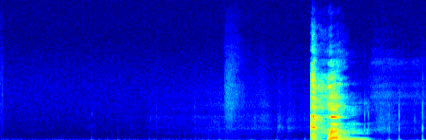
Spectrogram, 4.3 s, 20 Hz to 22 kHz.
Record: {"cough_length": "4.3 s", "cough_amplitude": 12109, "cough_signal_mean_std_ratio": 0.23, "survey_phase": "beta (2021-08-13 to 2022-03-07)", "age": "18-44", "gender": "Male", "wearing_mask": "No", "symptom_cough_any": true, "symptom_new_continuous_cough": true, "symptom_runny_or_blocked_nose": true, "symptom_sore_throat": true, "symptom_change_to_sense_of_smell_or_taste": true, "symptom_onset": "2 days", "smoker_status": "Never smoked", "respiratory_condition_asthma": false, "respiratory_condition_other": false, "recruitment_source": "Test and Trace", "submission_delay": "1 day", "covid_test_result": "Positive", "covid_test_method": "RT-qPCR", "covid_ct_value": 25.5, "covid_ct_gene": "N gene"}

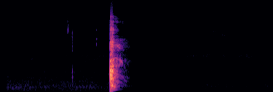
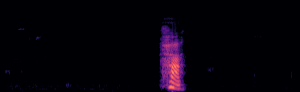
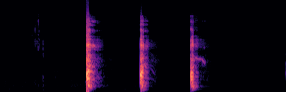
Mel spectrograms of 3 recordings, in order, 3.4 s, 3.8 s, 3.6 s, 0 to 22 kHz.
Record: {"cough_length": "3.4 s", "cough_amplitude": 32768, "cough_signal_mean_std_ratio": 0.11, "exhalation_length": "3.8 s", "exhalation_amplitude": 32264, "exhalation_signal_mean_std_ratio": 0.16, "three_cough_length": "3.6 s", "three_cough_amplitude": 32768, "three_cough_signal_mean_std_ratio": 0.17, "survey_phase": "beta (2021-08-13 to 2022-03-07)", "age": "45-64", "gender": "Female", "wearing_mask": "No", "symptom_none": true, "smoker_status": "Never smoked", "respiratory_condition_asthma": false, "respiratory_condition_other": false, "recruitment_source": "REACT", "submission_delay": "4 days", "covid_test_result": "Negative", "covid_test_method": "RT-qPCR", "influenza_a_test_result": "Negative", "influenza_b_test_result": "Negative"}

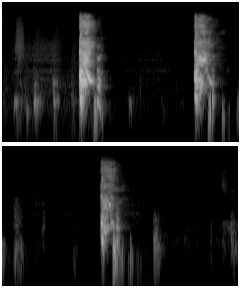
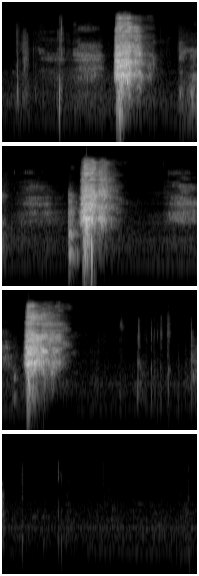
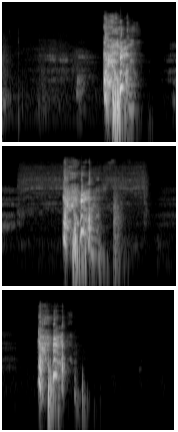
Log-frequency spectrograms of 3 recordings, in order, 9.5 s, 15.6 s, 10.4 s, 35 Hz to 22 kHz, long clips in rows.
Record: {"cough_length": "9.5 s", "cough_amplitude": 27739, "cough_signal_mean_std_ratio": 0.22, "exhalation_length": "15.6 s", "exhalation_amplitude": 30491, "exhalation_signal_mean_std_ratio": 0.26, "three_cough_length": "10.4 s", "three_cough_amplitude": 32541, "three_cough_signal_mean_std_ratio": 0.28, "survey_phase": "alpha (2021-03-01 to 2021-08-12)", "age": "65+", "gender": "Female", "wearing_mask": "No", "symptom_none": true, "symptom_onset": "8 days", "smoker_status": "Never smoked", "respiratory_condition_asthma": true, "respiratory_condition_other": false, "recruitment_source": "REACT", "submission_delay": "3 days", "covid_test_result": "Negative", "covid_test_method": "RT-qPCR"}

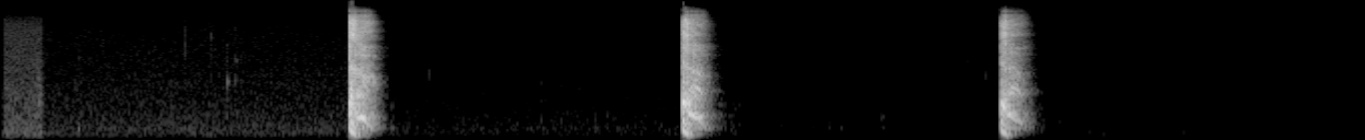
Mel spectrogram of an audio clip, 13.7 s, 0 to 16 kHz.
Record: {"three_cough_length": "13.7 s", "three_cough_amplitude": 29188, "three_cough_signal_mean_std_ratio": 0.15, "survey_phase": "beta (2021-08-13 to 2022-03-07)", "age": "45-64", "gender": "Female", "wearing_mask": "No", "symptom_none": true, "smoker_status": "Never smoked", "respiratory_condition_asthma": false, "respiratory_condition_other": false, "recruitment_source": "REACT", "submission_delay": "3 days", "covid_test_result": "Negative", "covid_test_method": "RT-qPCR", "influenza_a_test_result": "Negative", "influenza_b_test_result": "Negative"}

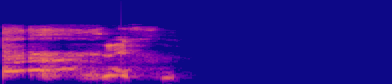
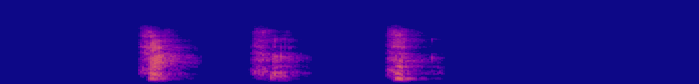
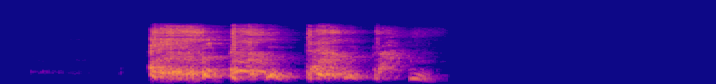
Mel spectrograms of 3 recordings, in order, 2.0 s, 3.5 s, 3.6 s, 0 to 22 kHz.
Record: {"cough_length": "2.0 s", "cough_amplitude": 17377, "cough_signal_mean_std_ratio": 0.51, "exhalation_length": "3.5 s", "exhalation_amplitude": 15542, "exhalation_signal_mean_std_ratio": 0.24, "three_cough_length": "3.6 s", "three_cough_amplitude": 25430, "three_cough_signal_mean_std_ratio": 0.45, "survey_phase": "alpha (2021-03-01 to 2021-08-12)", "age": "45-64", "gender": "Male", "wearing_mask": "No", "symptom_shortness_of_breath": true, "symptom_abdominal_pain": true, "symptom_fatigue": true, "symptom_fever_high_temperature": true, "symptom_headache": true, "symptom_change_to_sense_of_smell_or_taste": true, "symptom_onset": "6 days", "smoker_status": "Never smoked", "respiratory_condition_asthma": false, "respiratory_condition_other": false, "recruitment_source": "Test and Trace", "submission_delay": "2 days", "covid_test_result": "Positive", "covid_test_method": "RT-qPCR", "covid_ct_value": 25.5, "covid_ct_gene": "N gene"}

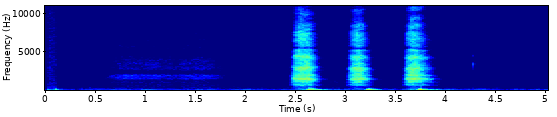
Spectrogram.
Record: {"exhalation_length": "5.0 s", "exhalation_amplitude": 383, "exhalation_signal_mean_std_ratio": 0.37, "survey_phase": "beta (2021-08-13 to 2022-03-07)", "age": "18-44", "gender": "Female", "wearing_mask": "No", "symptom_cough_any": true, "symptom_new_continuous_cough": true, "smoker_status": "Never smoked", "respiratory_condition_asthma": false, "respiratory_condition_other": false, "recruitment_source": "Test and Trace", "submission_delay": "2 days", "covid_test_result": "Positive", "covid_test_method": "RT-qPCR"}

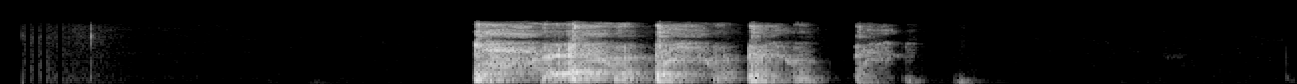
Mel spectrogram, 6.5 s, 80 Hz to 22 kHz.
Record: {"cough_length": "6.5 s", "cough_amplitude": 27396, "cough_signal_mean_std_ratio": 0.32, "survey_phase": "alpha (2021-03-01 to 2021-08-12)", "age": "65+", "gender": "Male", "wearing_mask": "No", "symptom_none": true, "smoker_status": "Ex-smoker", "respiratory_condition_asthma": true, "respiratory_condition_other": true, "recruitment_source": "REACT", "submission_delay": "5 days", "covid_test_result": "Negative", "covid_test_method": "RT-qPCR"}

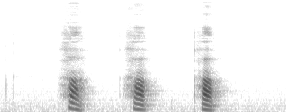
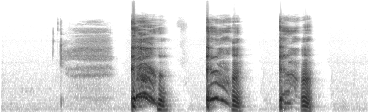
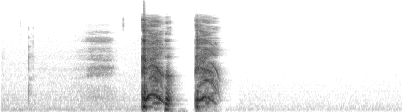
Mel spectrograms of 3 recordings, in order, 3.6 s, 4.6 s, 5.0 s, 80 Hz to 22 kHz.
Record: {"exhalation_length": "3.6 s", "exhalation_amplitude": 5061, "exhalation_signal_mean_std_ratio": 0.26, "three_cough_length": "4.6 s", "three_cough_amplitude": 32767, "three_cough_signal_mean_std_ratio": 0.38, "cough_length": "5.0 s", "cough_amplitude": 32768, "cough_signal_mean_std_ratio": 0.26, "survey_phase": "alpha (2021-03-01 to 2021-08-12)", "age": "45-64", "gender": "Female", "wearing_mask": "No", "symptom_none": true, "smoker_status": "Never smoked", "respiratory_condition_asthma": false, "respiratory_condition_other": false, "recruitment_source": "REACT", "submission_delay": "2 days", "covid_test_result": "Negative", "covid_test_method": "RT-qPCR"}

